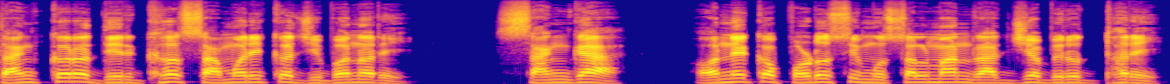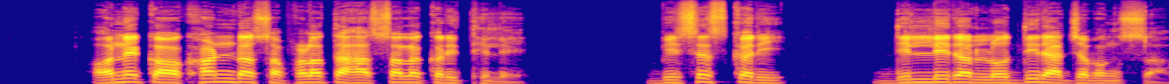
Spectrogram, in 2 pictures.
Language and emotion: Odia, neutral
